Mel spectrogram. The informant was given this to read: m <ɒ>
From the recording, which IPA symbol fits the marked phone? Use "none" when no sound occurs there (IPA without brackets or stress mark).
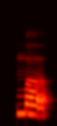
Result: ʌ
